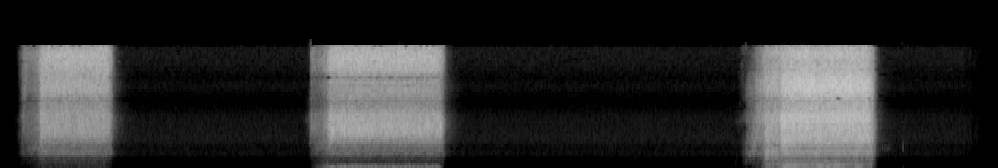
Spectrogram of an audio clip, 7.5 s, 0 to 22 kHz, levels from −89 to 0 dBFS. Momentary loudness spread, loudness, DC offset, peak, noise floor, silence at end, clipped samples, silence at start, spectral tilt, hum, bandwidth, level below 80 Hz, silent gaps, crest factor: 15 LU; -16 LUFS; under 0.1%; -2 dBFS; -72 dBFS; 0.9 s; under 0.1%; 0.15 s; 3.5 dB/octave; none; 16.5 kHz; -76 dBFS; none; 22 dB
